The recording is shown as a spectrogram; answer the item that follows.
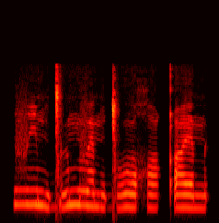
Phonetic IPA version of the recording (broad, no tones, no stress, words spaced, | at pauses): vim ɡ͡ǀɯmvɛm ɡ͡ǀoχɔ qʼɛm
